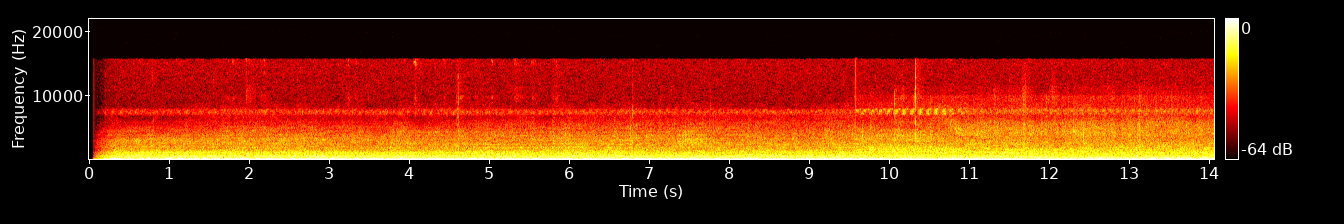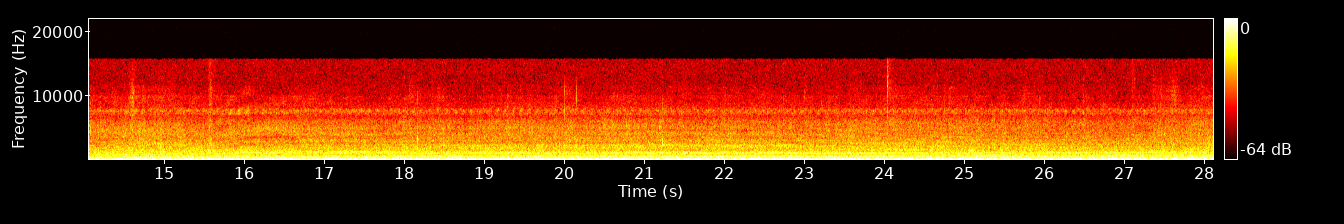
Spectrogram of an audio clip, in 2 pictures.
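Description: Steady low rumble of a large container ship's engines as the ship passes close by, even in level throughout.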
